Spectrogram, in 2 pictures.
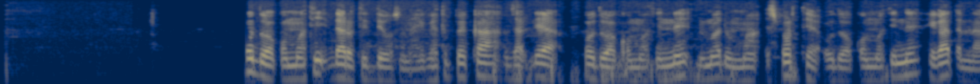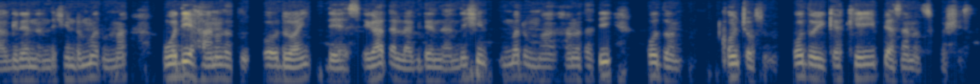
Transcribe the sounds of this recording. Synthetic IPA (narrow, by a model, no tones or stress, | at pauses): ʔɔd̪ʊwakʼɔmːɐt̪ɪd̪ɐɾɔt̪ɪd̪ɛoːsɔnɐhɛɡeːt̪ʊpːɛkːɐzɐlːɪjaɔd̪ʊwaːkʼɔmːɐt̪ɪnːɛd̪ʊmːɐd̪ʊmːɐɪspɔɾt̪ːɪjɐʔɔd̪ʊwakʼɔmːɔt̪ɪnːɛhɛɡaːt̪ʼɐlːaɡɪd̪ɛnːɐnd̪ɪʃɪnd̪ʊmːɐd̪ʊmːɐwɔd̪ɪjɐɦanɔt̪ɐt̪ʊɔd̪ʊwɐjd̪ɛʔe̞ːshɛɡaːt̪ʼɐlːɐɡɪd̪ɛnːɐnd̪ɪʃɪnd̪ʊmːɐd̪ʊmːahɐnɔt̪ɐt̪ɪ | ɔd̪ʊwɐn | kʼɔnt͡ʃʼːoːsɔnɐɔd̪ɔjkːɐkʰeːjɪpːɛɐsɐnɐskɔʃːeːs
